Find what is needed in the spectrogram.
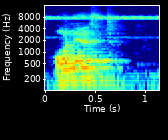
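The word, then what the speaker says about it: honest: जुबान पे नहीं लाते जैसे कि ऑनेस्ट यहां लिखा तो है means H ओ एन बट बट यहां एच साइलेंट है यहां मींस हम बोलेंगे ऑनेस्ट यहां लिखा हुआ है शुड।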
